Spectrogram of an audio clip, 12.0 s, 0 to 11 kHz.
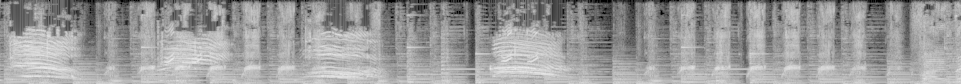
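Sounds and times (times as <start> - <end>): bouncy children's song music: 0.0 - 12.0
cartoon duck quack: 0.3 - 4.4, 8.0 - 10.8.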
